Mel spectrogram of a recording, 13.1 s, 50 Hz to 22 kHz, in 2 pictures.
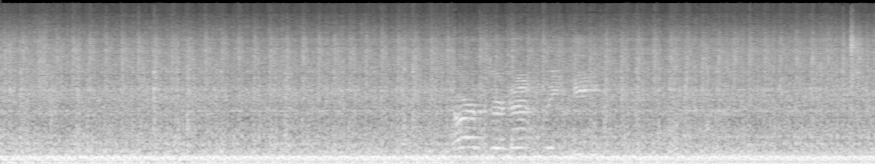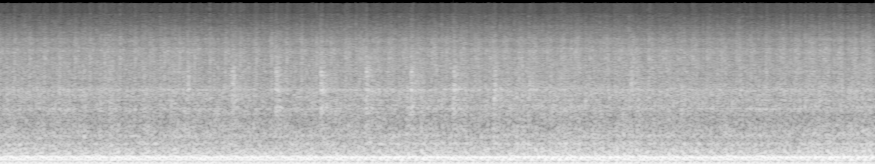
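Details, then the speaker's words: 1984 Honda CB700SC four-cylinder, first run after fixing a no-spark fault, choke off: loud, steady idle with even firing; all four cylinders running, float and clutch freed up, no fuel leaking, tach working, oil light off. "all four cylinders are we got Spark all four cylinders are running FL is freed up"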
